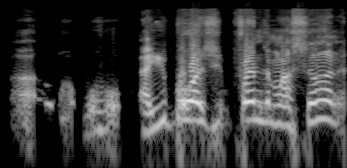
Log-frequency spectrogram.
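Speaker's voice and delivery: put-on high, slow Southern old-lady voice. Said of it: "a nice old lady answered the door with a southern accent".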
